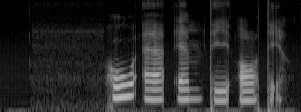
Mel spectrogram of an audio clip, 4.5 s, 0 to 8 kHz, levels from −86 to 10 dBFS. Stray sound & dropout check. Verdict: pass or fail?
pass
